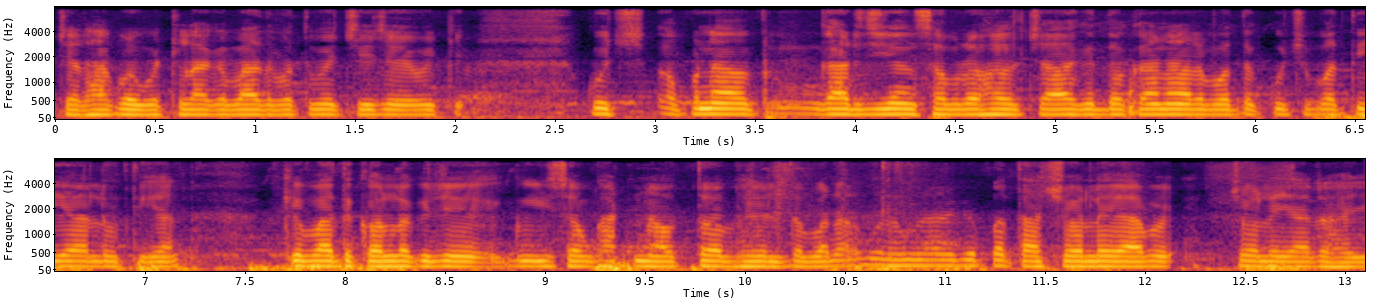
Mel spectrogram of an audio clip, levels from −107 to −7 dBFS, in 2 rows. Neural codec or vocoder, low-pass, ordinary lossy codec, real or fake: none; 7.2 kHz; none; real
